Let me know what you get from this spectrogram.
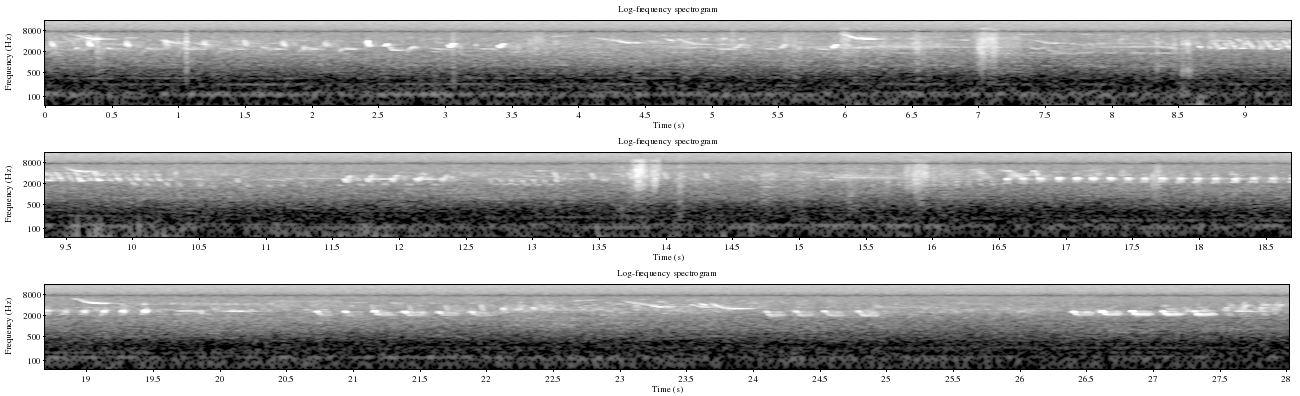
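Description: Songbirds chirping and singing: short chirps, downward-slurred notes and rapid trills, over a steady low hum. A few sharp clicks stand out from the birdsong.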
